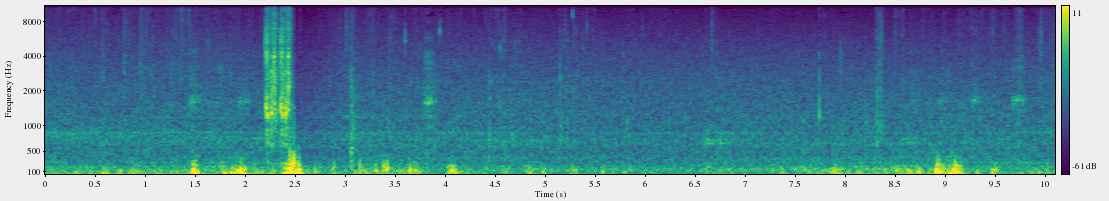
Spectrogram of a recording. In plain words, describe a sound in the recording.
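A puppy sniffs and snuffles at the ground.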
